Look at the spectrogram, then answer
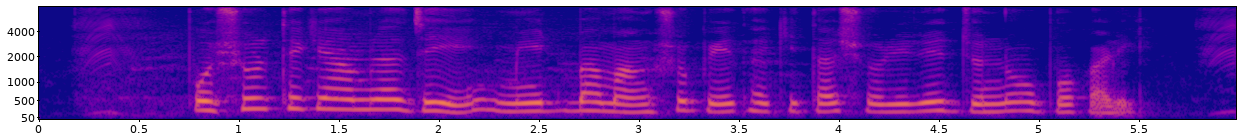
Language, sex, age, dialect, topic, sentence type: Bengali, female, 18-24, Standard Colloquial, agriculture, statement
